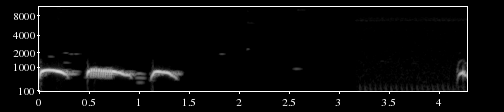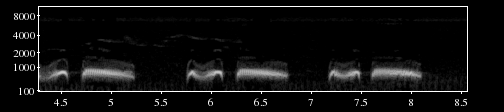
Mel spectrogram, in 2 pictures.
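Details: Spotted dove lure call to attract spotted doves. A quick trio of arched coos is followed by silence, then three paired phrases of a double-humped note and a long level coo.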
